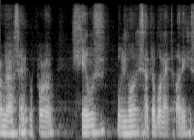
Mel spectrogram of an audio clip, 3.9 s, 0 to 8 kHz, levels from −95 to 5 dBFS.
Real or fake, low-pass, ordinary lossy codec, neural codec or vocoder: fake; 7.2 kHz; none; codec, 24 kHz, 1 kbps, SNAC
